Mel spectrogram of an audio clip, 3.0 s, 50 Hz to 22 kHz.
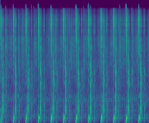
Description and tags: Power hammer - Billeter Klunz 50kg - Quantized exhaust vent 12 hit
Billeter Klunz 50kg exhaust vent quantized to 80bpm (orig. 122bpm) with 12 hits.
1bar, 80bpm, air, billeter-klunz, blacksmith, crafts, exhaust-vent, forging, labor, machine, metalwork, motor, power-hammer, pressure, quantized, tools, work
